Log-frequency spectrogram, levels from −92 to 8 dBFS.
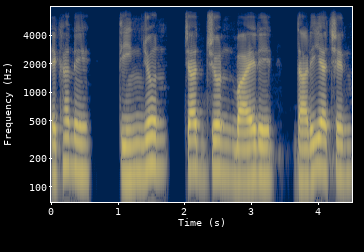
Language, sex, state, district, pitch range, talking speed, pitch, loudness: Bengali, male, West Bengal, Dakshin Dinajpur, 135-155 Hz, 80 wpm, 140 Hz, -17 LUFS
